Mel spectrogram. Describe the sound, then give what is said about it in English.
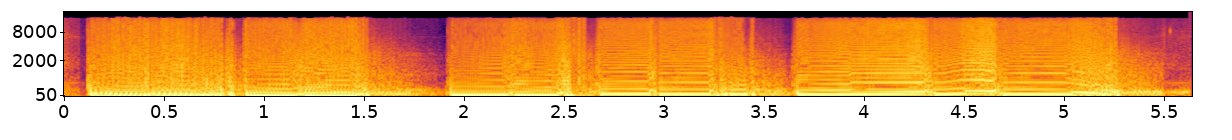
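A loud, distorted bass synth riff, the opening riff of a song, pumps out in choppy, repeating phrases with brief gaps, thick and buzzy with harmonics stacked high above the low notes. No voices. “I use the bass synth also.”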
